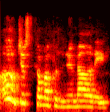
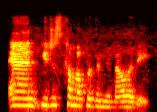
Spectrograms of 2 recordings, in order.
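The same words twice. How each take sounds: First: Quick, breezy dismissive tone; mock flippant. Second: Said in the usual way. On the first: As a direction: toss it off like it's nothing, fast. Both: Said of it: "I know I'm just kinda being flippant".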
